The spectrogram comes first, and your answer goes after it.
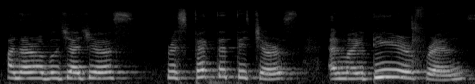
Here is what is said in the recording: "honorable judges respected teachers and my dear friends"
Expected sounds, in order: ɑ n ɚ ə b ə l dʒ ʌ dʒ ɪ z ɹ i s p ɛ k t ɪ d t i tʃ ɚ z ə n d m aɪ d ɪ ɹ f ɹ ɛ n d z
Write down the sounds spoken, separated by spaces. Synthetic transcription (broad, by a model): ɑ n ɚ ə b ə l dʒ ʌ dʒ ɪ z ɹ i s p ɛ k t ɪ d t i tʃ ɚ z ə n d m aɪ d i ɹ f ɹ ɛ n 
